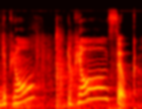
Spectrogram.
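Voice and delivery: drawn-out French-style fabric name; French-sounding accent. Shown as a demonstration. Presenter asking [name] about the accent, playing up the French sound. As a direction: savour it slowly with a French lilt. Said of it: "say it in that accent as well".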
